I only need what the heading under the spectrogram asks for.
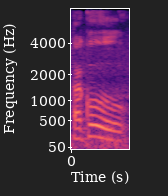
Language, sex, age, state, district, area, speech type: Odia, male, 45-60, Odisha, Kendujhar, urban, spontaneous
